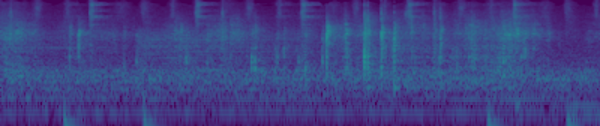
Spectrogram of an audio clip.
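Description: Soft background music with steady low notes. About two seconds in there is a short crinkling of a plastic bag as a spoon scoops powdered mortar mix from it.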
